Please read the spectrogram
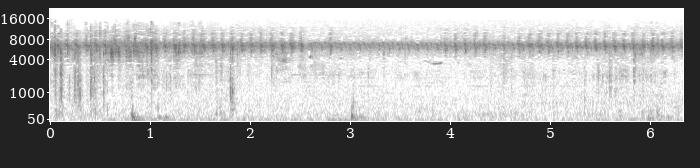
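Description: Cricket trilling steadily in a high, fast-pulsing drone, with a few soft knocks and rustles.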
